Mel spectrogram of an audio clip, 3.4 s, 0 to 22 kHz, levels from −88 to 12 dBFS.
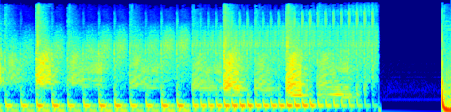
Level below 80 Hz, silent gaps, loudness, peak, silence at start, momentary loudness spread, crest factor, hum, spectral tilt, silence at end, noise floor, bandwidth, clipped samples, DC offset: -38 dBFS; none; -17 LUFS; 0 dBFS; 0 s; 7 LU; 18 dB; none; -3.5 dB/octave; 0 s; -39 dBFS; over 20 kHz; under 0.1%; under 0.1%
